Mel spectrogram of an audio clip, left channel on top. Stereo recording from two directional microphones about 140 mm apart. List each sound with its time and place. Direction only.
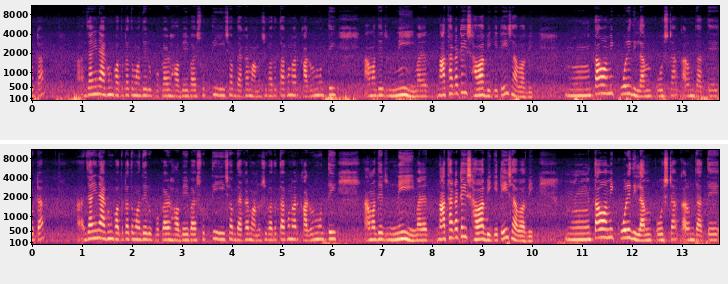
0.1 s speech: 15° right (ahead or behind)
10.8 s speech: 10° right (ahead or behind)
